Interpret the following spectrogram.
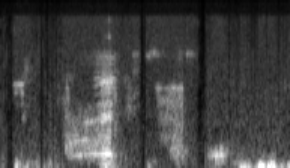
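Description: A faint animal call, pitched and lasting about half a second, shortly before the middle, followed by a shorter, fainter one.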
